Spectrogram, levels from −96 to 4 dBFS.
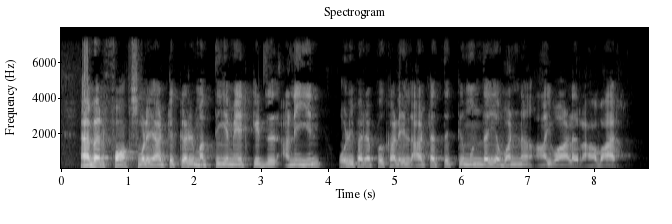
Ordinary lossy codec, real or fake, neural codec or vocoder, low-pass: AAC, 48 kbps; real; none; 7.2 kHz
